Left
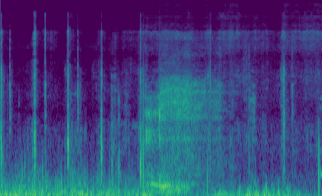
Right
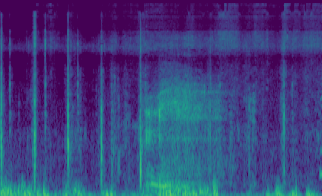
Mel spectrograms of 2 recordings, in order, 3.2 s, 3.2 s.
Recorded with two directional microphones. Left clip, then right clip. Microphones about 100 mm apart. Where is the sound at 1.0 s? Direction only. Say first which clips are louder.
Left 1 dB; 30° left (ahead or behind).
